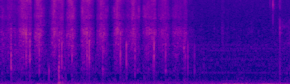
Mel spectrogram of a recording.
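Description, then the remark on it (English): A dollar bill is crinkled close to a lavalier microphone, held at about mouth level: a dense run of crisp, rustling crackles for about two seconds, then it fades to soft, sparse rustles. No one speaks. “And here it is closer to me at about my mouth level.”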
